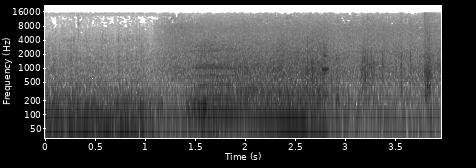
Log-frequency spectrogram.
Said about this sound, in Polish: Ta burza chyba szybko nie minie.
